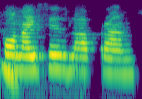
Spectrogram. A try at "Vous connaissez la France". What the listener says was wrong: Very nice. Very good. But you read it in English.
